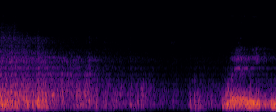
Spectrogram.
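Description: Thunder rumbles as a sound effect in a radio station jingle: a heavy roll fades away, then a fresh loud crash breaks in near the end.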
